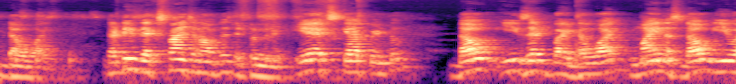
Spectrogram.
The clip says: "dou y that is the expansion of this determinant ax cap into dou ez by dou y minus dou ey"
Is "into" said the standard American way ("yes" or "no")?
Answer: yes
